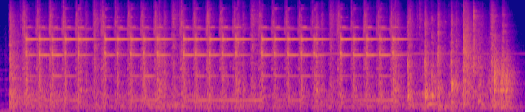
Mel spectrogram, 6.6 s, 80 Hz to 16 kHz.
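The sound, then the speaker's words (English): Pinball machine running an automated scoring sequence, adding points on its own and advancing the ball-in-play light: rapid mechanical clicking with ringing chime tones in about five even bursts, then a short irregular rattle at the end. “Yep, it added 25,000 points to the score all on its own, then changed the ball in play light from 1 to 2.”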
